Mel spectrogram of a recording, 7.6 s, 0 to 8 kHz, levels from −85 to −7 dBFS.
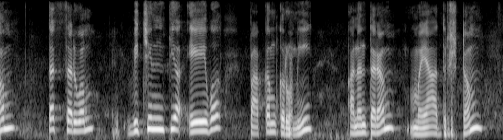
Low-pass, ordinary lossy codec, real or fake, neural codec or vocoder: none; none; fake; codec, 16 kHz, 4 kbps, X-Codec, HuBERT features, trained on LibriSpeech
